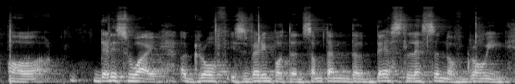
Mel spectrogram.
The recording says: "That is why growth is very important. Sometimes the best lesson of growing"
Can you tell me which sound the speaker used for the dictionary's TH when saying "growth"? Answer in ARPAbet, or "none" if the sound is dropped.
F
